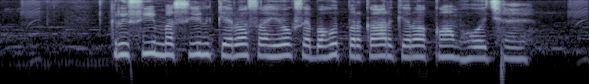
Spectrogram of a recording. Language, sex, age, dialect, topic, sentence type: Maithili, female, 25-30, Angika, agriculture, statement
